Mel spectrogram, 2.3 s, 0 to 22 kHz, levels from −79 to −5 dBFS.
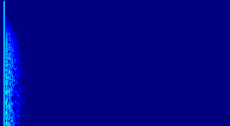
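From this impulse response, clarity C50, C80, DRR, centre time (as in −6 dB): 5.0 dB, 10.5 dB, −2.5 dB, 31 ms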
